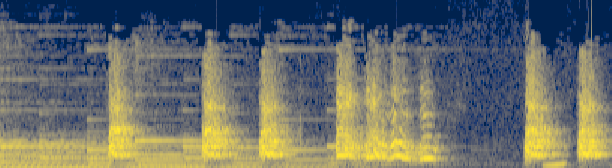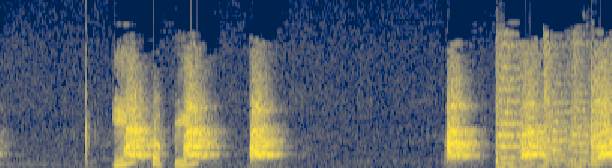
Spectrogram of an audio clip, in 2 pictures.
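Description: A small white spitz-type dog barking in about a dozen short, sharp yaps, in quick runs separated by pauses. Film background music plays under the first three seconds, cuts out, and returns near the end.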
